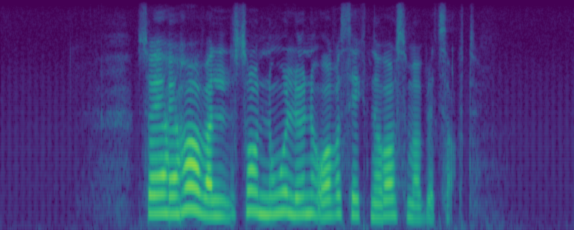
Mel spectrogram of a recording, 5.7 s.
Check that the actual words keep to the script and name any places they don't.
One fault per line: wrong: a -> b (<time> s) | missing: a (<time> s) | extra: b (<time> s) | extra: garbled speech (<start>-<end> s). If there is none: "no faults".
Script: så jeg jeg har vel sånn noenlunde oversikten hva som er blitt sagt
no faults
